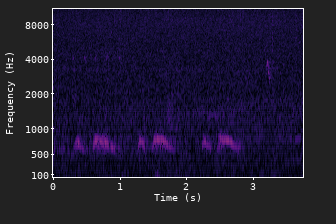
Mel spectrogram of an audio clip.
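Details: Spotted dove used as a decoy bird for trapping, recorded 10 December 2020. Soft, low cooing phrases of short hooting notes, some slightly rising or falling, in uneven groups over steady background hiss.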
